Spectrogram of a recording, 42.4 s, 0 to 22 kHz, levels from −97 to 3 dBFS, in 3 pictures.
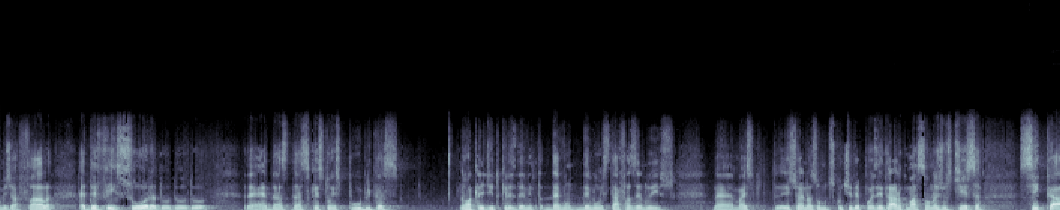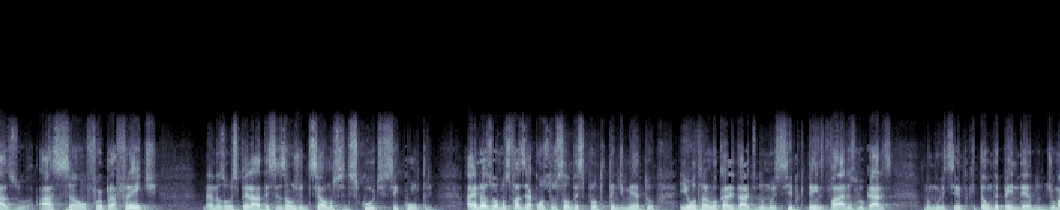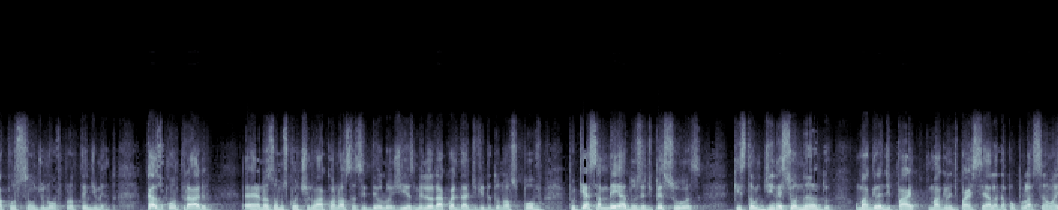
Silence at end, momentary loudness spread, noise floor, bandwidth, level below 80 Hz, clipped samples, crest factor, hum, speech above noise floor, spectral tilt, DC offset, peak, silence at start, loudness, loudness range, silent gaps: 0 s; 10 LU; -54 dBFS; 9.8 kHz; -48 dBFS; under 0.1%; 18 dB; none; 36 dB; -6.5 dB/octave; under 0.1%; -2 dBFS; 0 s; -19 LUFS; 4 LU; none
